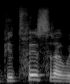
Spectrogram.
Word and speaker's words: MPTS: 자, MPTS는 이거를 MP2S라고 읽으시면 돼요.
